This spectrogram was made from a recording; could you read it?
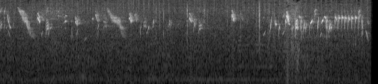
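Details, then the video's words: Wild European goldfinch singing on fennel in the Garraf Massif, Catalonia, Spain, at a spot where the birds come to feed and sing. It gives a rapid, high, tinkling twitter of short chirps, slurred notes and a buzzy trill near the end over faint low hum. "Video de un jilguero cantando en un hinojo"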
